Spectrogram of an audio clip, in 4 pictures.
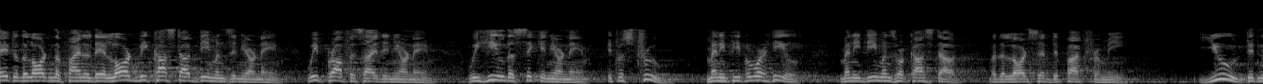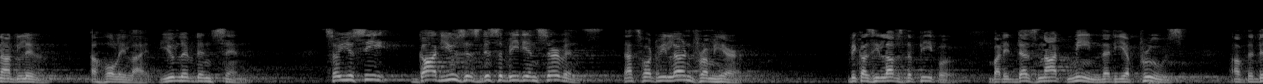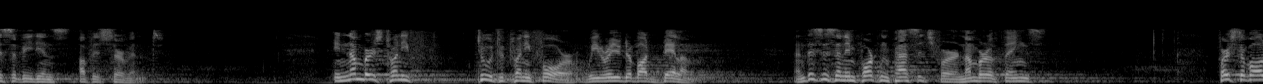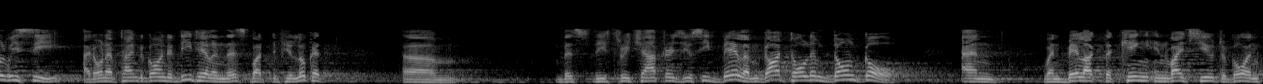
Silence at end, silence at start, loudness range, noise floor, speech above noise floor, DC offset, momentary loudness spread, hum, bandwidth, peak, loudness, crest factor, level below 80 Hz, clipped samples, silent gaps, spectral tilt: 0 s; 0 s; 4 LU; -62 dBFS; 31 dB; under 0.1%; 14 LU; none; 5.4 kHz; -12 dBFS; -31 LUFS; 20 dB; -70 dBFS; under 0.1%; none; -6.5 dB/octave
